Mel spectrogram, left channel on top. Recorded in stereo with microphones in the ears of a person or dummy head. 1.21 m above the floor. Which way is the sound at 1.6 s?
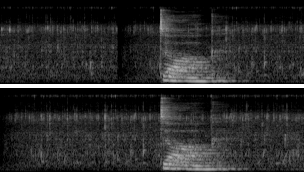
55° left (ahead or behind).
